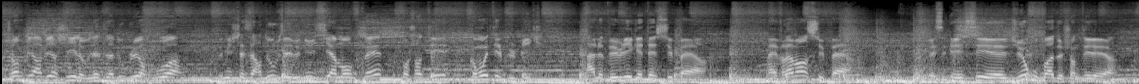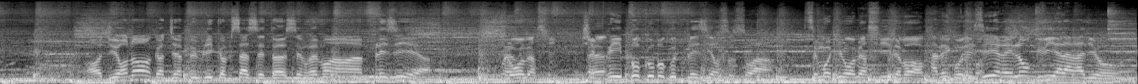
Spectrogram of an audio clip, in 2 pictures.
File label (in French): Fête Votive, doublure voix; Fête Votive Montfrin 2018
